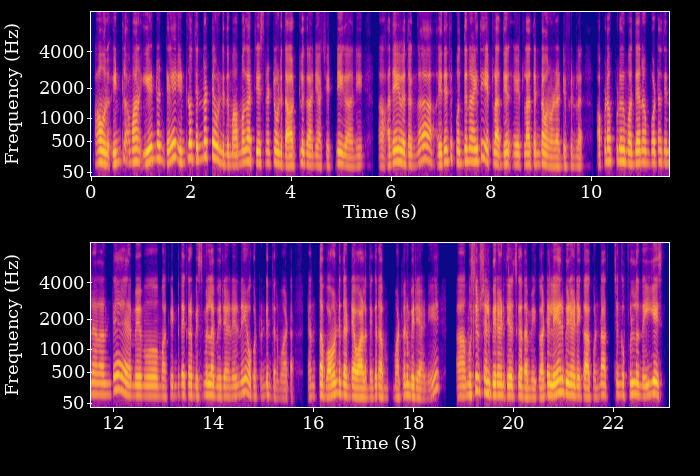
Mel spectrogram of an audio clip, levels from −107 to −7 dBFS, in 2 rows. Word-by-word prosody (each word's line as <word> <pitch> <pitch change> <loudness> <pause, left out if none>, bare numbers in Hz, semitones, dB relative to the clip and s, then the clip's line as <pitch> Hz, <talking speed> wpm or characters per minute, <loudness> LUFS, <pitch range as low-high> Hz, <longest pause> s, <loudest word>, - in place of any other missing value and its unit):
అవును. 165 -4 +4
ఇంట్లో 170 +3 -4
మన 185 0 +4 0.2
ఏంటంటే 205 -4 0 0.2
ఇంట్లో 170 +7 +3
తిన్నట్టే 245 +4 +3
ఉండుద్ది. 150 -6 -3
మా - - 0
అమ్మగారు 175 +3 +1
చేసినట్టే 165 0 -2
ఉండుద్ది. 150 -3 +1
ఆ - - +5
అట్లు 150 +6 -5
గానీ, 135 -1 -2
ఆ - - -11
చట్నీ 130 +5 -2
గానీ 125 +1 -8 0.4
ఆహ్, 130 - -8
అదే 170 +5 +2
విధంగా 150 +4 -1 0.3
ఇదైతే 180 +8 -1
పొద్దున్న 175 +2 0
అయితే 185 +6 0
ఇట్లా 160 -2 +3
ది 150 - +3 0.2
ఇట్లా 145 +1 0
తింటామనమాట 145 -5 -1
టిఫిన్‌లు. 130 -1 -10 0.4
అప్పుడప్పుడు 180 +3 -1
మధ్యాహ్నం 165 +2 +1
పూట 165 0 0
తినాలంటే, 160 +3 -2 0.4
మేము 140 -1 +1 0.3
మాకింటి 140 +2 -9
దగ్గర 150 0 +1
బిస్మిల్లా 150 +3 +1
బిర్యానీ 135 0 -4
అని 170 +6 -2
ఒకటి 135 -1 -11
ఉండిద్దనమాట. 115 -6 -10 0.4
ఎంత 140 +2 -19
బావుండిద్దంటే 145 -1 +3
వాళ్ళ 125 -1 +4
దగ్గర 140 +3 -4 0.3
మటన్ 145 +5 -3
బిర్యానీ 115 -4 -3 0.5
ఆహ్, 135 0 -1
ముస్లిం 180 +9 +2
స్టైల్ 175 -4 +3
బిర్యానీ 150 -1 +3
తెలుసు 140 -1 +3
గదా! 130 -2 +2
మీకు 115 -2 -8
అంటే 150 +4 +1
లేయర్ 180 +5 +6
బిర్యానీ 145 -4 +4
కాకుండా 125 +3 -2
అచ్చంగా 150 +1 -9
ఫుల్లు 160 0 +2
నెయ్యేసి 155 +3 +3
150 Hz, 155 wpm, -24 LUFS, 135-170 Hz, 0.5 s, లేయర్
